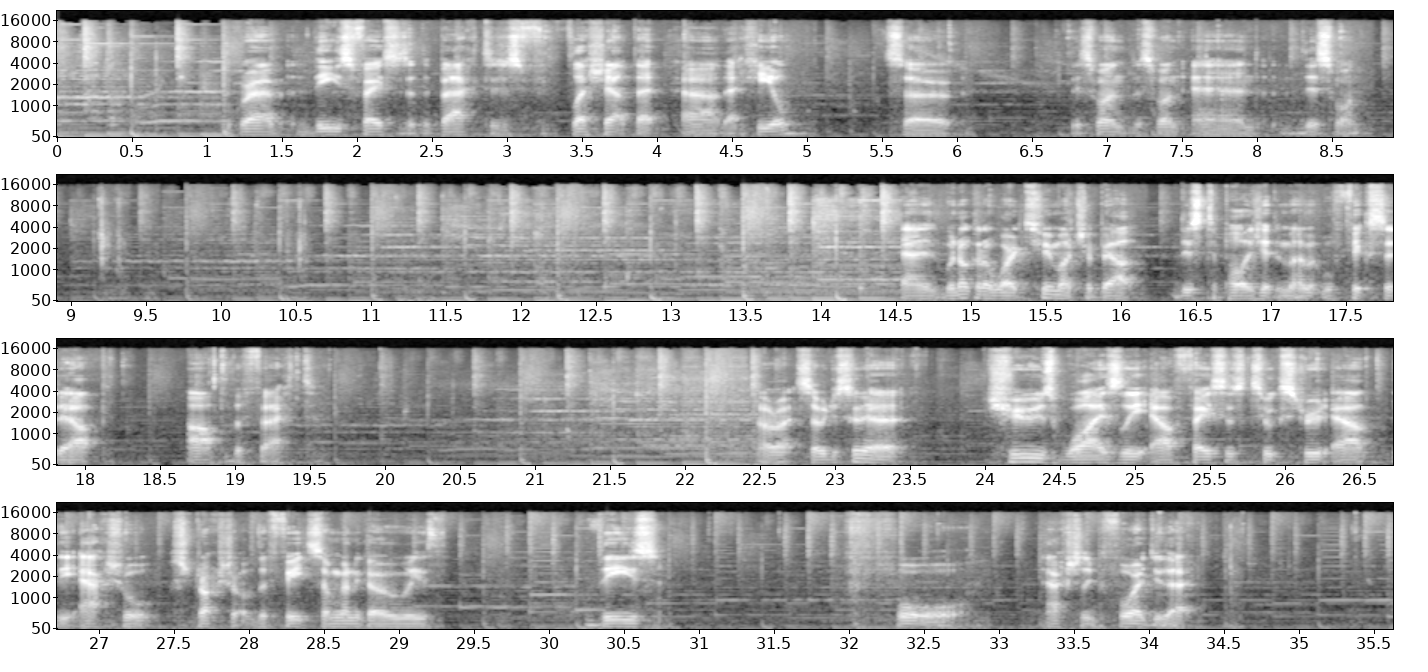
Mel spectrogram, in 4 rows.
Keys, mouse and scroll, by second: 0.1 middle click, 2.3 click, 3.1 click, 3.1 right click, 3.1 m, 3.6 right click, 4.1 right click, 5.9 click, 6.6 right click, 7.2 shift+right click, 7.5 middle click, 8.5 shift+right click, 9.2 KP_1, 10.4 KP_3, 12.1 click, 13.3 middle click, 15.6 middle click, 17.4 click, 18.1 right click, 18.8 click, 19.6 middle click, 21.3 click, 22.6 middle click, 23.4 shift+middle click, 23.7 middle click, 24.7 scroll up 1, 25.3 right click, 25.7 shift+right click, 26.1 shift+right click, 26.5 right click, 26.9 middle click, 27.5 shift+right click, 27.8 middle click, 28.7 scroll up 1, 30.5 middle click, 31.2 middle click, 32.5 middle click, 33.2-33.8 scroll down 6, 33.8 shift+middle click, 33.9 shift+middle click, 34.2-34.6 scroll down 2, 34.6 shift+middle click, 34.9 middle click, 35.5-35.6 scroll down 2.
